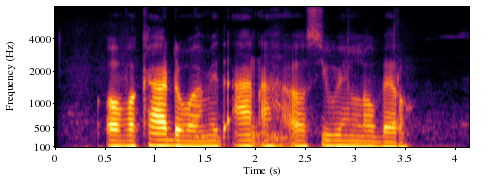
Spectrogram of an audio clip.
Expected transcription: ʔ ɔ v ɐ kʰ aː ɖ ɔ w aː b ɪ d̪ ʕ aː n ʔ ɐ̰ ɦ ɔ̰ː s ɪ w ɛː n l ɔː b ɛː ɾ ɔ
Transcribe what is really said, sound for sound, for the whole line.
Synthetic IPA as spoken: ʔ ɔ v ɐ kʰ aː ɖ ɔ w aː m ɪ d̪ ʕ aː n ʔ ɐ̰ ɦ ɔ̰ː s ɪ w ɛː n l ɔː b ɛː ɾ ɔ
